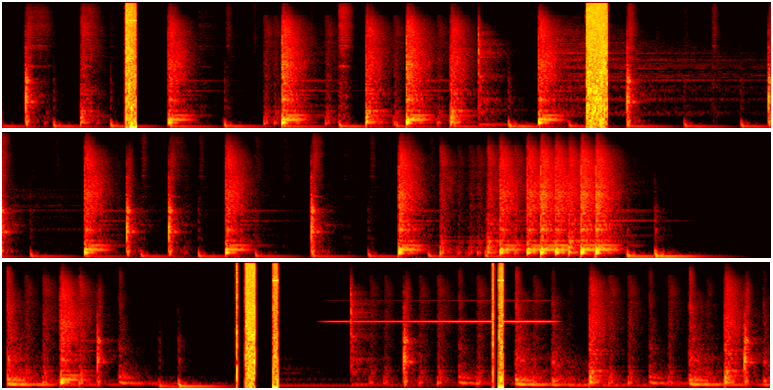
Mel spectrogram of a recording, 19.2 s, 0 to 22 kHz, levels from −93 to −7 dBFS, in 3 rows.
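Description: An uninitialised buffer plays leftover memory as loud digital bursts at 1.02–1.11 s, 4.86–5.04 s, 14.76–15.10 s and 16.90–16.98 s. The bursts last 85 to 341 ms, which fits 4096- to 16384-sample blocks.

From 15.42 to 17.49 s, a thin 3.1 kHz whistle that swells and fades slowly sits a little below the music. It is likely a feedback whistle, from a speaker-to-microphone loop held just short of runaway.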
